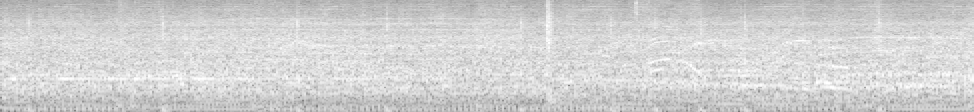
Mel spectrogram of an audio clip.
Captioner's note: audience cheering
